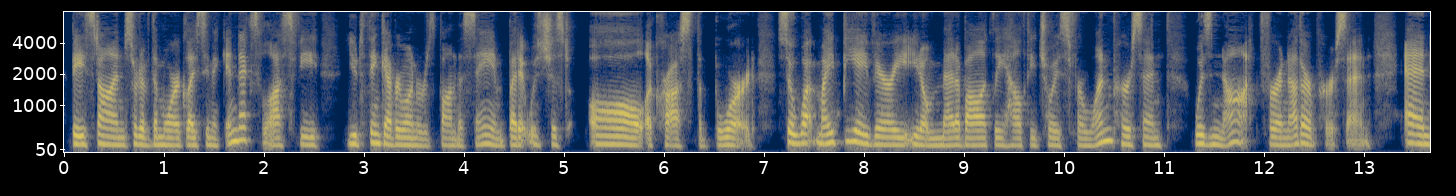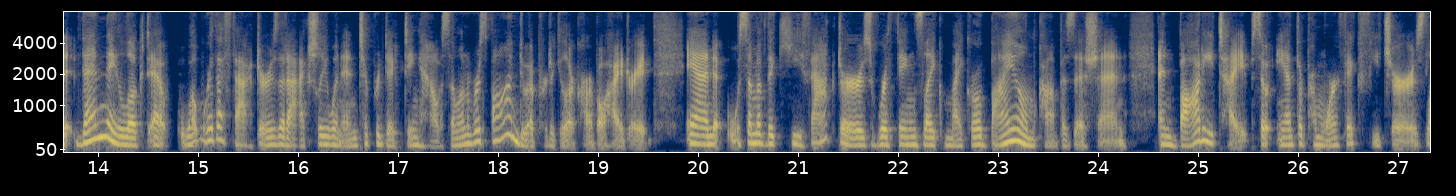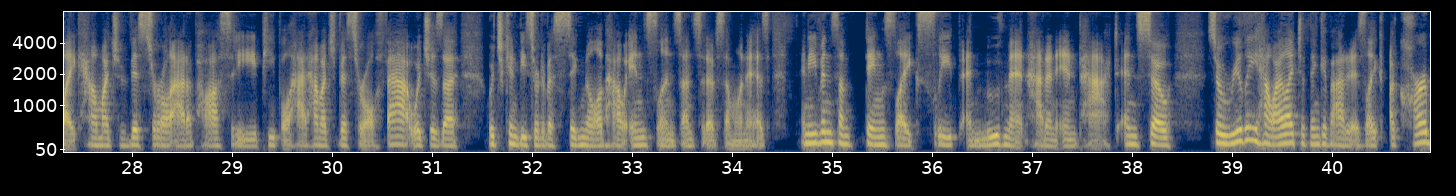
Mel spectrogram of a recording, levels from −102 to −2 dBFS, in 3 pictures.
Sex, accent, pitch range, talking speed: female, American, 150-180 Hz, 200 wpm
